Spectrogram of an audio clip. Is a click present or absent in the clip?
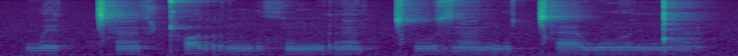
present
